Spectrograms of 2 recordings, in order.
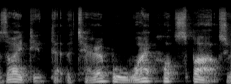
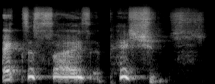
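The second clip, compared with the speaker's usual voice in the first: slow, high stern witch voice; Grand High Witch ordering patience; witch command; 9 dB louder, slower than usual. Acted. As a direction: hold them back with a cold order. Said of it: "answered the Grand High Witch".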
